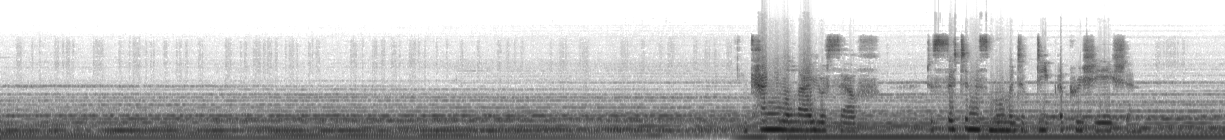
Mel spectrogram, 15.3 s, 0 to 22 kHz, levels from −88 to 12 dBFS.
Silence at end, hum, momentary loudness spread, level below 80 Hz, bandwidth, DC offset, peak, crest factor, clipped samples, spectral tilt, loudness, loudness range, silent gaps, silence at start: 0 s; none; 12 LU; -18 dBFS; 9.2 kHz; under 0.1%; 0 dBFS; 10 dB; 0.9%; -6 dB/octave; -12 LUFS; 8 LU; none; 0 s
